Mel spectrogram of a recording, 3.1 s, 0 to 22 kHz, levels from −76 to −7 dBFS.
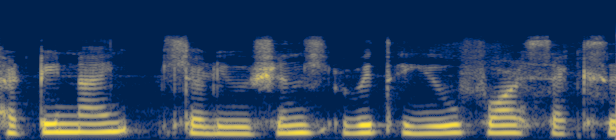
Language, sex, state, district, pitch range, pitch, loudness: English, female, Maharashtra, Gondia, 205-235 Hz, 215 Hz, -17 LUFS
